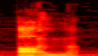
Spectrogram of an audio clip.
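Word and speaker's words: عن: Le mot vert se prononce an.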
